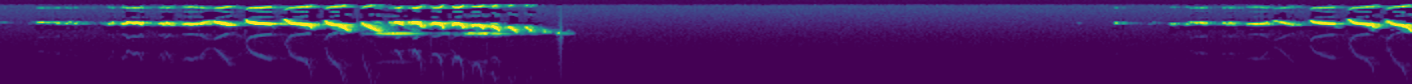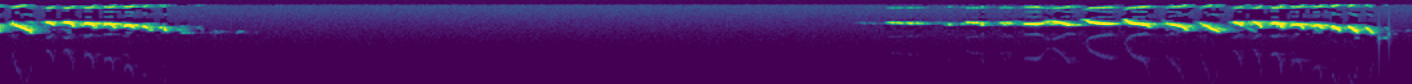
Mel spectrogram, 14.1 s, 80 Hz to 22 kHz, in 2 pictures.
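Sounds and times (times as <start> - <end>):
treecreeper singing: 0.2 - 2.9, 5.6 - 8.3, 11.4 - 14.1.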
